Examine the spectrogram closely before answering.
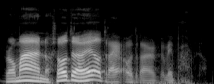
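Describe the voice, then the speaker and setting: A man's voice: medium pitch, big pitch swings, fairly bright tone. A man with a Spanish accent from Spain reading a text aloud on a live stream, breaking off for sarcastic, mocking asides and restarting his sentences often. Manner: halting, frequent restarts while reading.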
